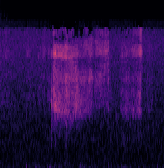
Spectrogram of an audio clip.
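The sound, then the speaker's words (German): A pen scratches quickly across paper in a few scribbling strokes while writing a pro-and-con list, with short bursts of scraping and brief pauses between them; no one speaks. “Ich muss eine Pro-Kontra-Liste erstellen.”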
